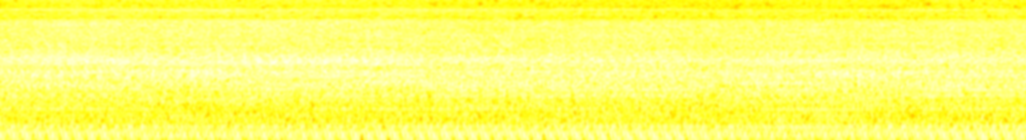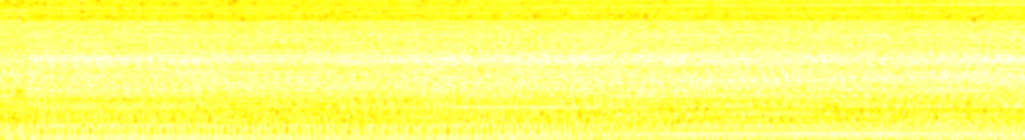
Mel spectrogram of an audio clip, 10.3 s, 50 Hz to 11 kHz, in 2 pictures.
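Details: 2004 Ford 6.0L Powerstroke diesel, earlier crank-no-start and lost injector bank, after repairing and splicing damaged wiring: even steady idle, slight note change, no stumbling or missing; symptoms gone.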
